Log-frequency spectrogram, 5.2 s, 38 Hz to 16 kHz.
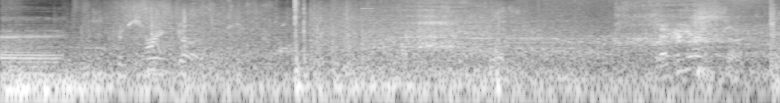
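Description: A Confringo fire spell cast in Hogwarts Legacy on PS5 bursts out amid dense, continuous combat noise, with a sharp impact near the middle over a steady rumbling background.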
